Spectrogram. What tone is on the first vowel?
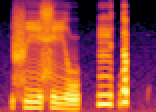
low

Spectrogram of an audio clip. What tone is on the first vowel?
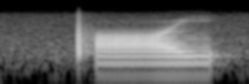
low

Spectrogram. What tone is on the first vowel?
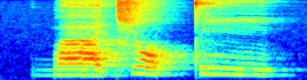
low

